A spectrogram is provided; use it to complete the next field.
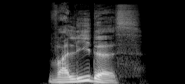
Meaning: strong/mixed nominative/accusative neuter singular of valid
- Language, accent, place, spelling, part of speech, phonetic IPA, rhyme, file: German, Germany, Berlin, valides, adjective, [vaˈliːdəs], -iːdəs, De-valides.ogg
